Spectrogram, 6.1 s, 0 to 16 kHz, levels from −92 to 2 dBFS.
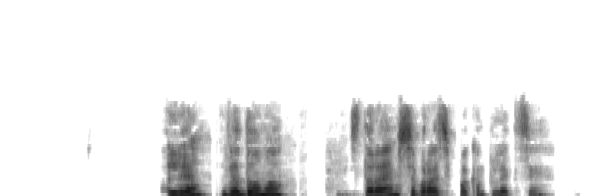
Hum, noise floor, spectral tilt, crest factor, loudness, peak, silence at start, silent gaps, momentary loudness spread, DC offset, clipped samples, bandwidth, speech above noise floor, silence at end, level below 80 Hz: none; under -90 dBFS; -6 dB/octave; 16 dB; -16 LUFS; -2 dBFS; 1.65 s; 3.07-3.24 s; 19 LU; under 0.1%; under 0.1%; 7.6 kHz; over 75 dB; 0.7 s; -58 dBFS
